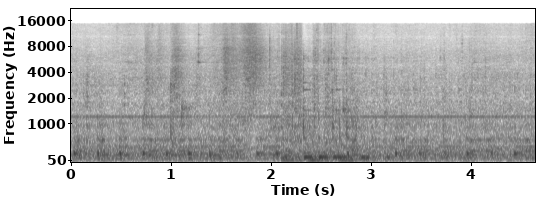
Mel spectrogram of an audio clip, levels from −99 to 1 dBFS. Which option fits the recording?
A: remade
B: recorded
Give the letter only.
B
